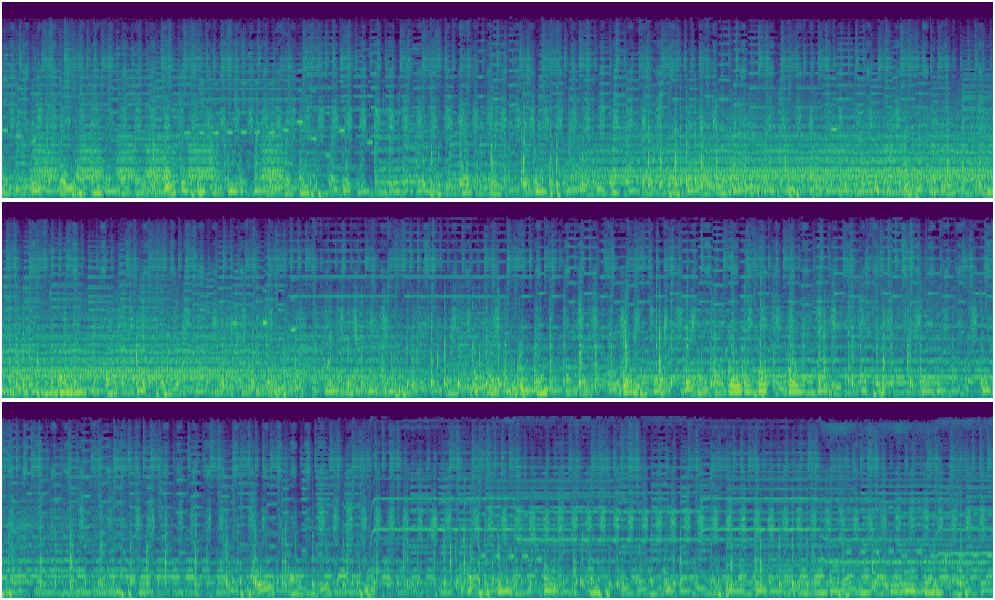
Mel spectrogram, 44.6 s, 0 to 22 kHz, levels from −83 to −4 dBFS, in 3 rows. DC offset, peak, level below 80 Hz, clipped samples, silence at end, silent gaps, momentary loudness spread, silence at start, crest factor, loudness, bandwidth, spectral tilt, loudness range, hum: under 0.1%; -4 dBFS; -32 dBFS; under 0.1%; 0 s; none; 4 LU; 0 s; 18 dB; -21 LUFS; 17 kHz; -4.5 dB/octave; 3 LU; none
